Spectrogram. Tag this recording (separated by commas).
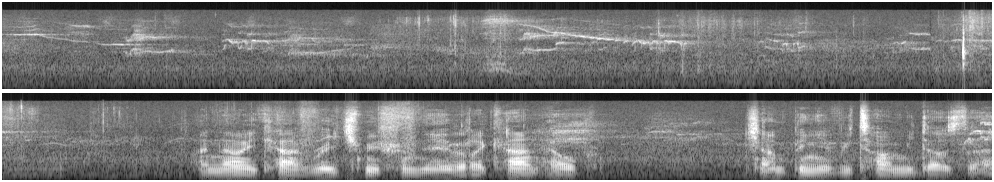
Speech, outside, rural or natural, Snake, Animal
